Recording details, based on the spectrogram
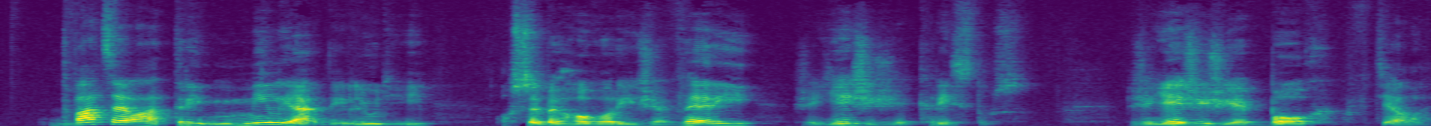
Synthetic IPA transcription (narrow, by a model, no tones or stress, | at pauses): d̪ʋat͡sɛlaːt̪ɾimilɪaɾd̪ḭʎuɟiː | ʔɔsɛbɛɦɔʋɔɾiːʒɛʋɛɾiː | ʒ̥ɛ̰jɛʒiʒjɛ̰kɾist̪u̥s | ʒɛjɛʒiʒjɛbɔxfcɛ̰lɛ̰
